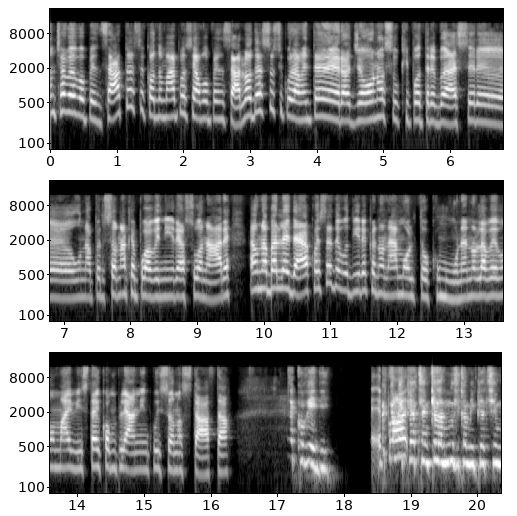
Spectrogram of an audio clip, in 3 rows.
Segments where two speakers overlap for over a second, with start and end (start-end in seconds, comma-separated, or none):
none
